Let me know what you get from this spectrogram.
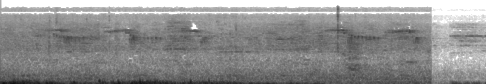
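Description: Birds chirping outdoors, short repeated high calls over a low rumbling noise that fades away. Near the end the sound drops off abruptly to a much quieter background with faint chirps.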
